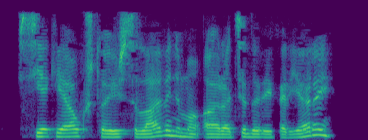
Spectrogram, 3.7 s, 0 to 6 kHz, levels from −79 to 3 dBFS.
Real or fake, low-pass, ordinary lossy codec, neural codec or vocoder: fake; 5.4 kHz; MP3, 32 kbps; vocoder, 44.1 kHz, 128 mel bands every 512 samples, BigVGAN v2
